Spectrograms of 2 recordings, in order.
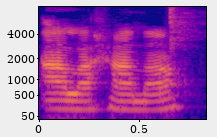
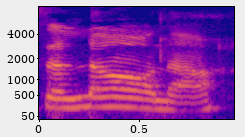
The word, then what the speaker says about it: Alahana: So it's not Alahana, it's Alana.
